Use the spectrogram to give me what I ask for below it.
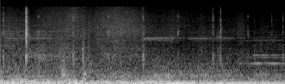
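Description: Steady low engine and road rumble from a car driving in a procession of cars through a Chicago neighborhood, continuous and even in loudness throughout, with no talk.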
